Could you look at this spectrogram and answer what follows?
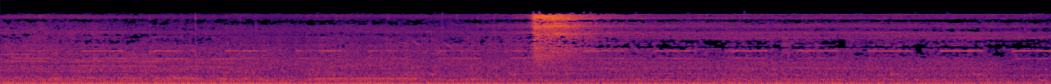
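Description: Dump truck's diesel engine running under a reversing beeper that beeps steadily at two alternating pitches. About seven seconds in there is a short, sharp hiss of air. The engine keeps running as the tipper bed rises to dump its load of rock.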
